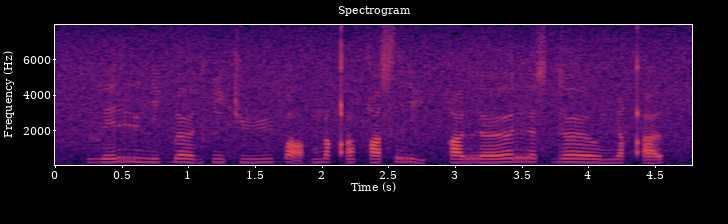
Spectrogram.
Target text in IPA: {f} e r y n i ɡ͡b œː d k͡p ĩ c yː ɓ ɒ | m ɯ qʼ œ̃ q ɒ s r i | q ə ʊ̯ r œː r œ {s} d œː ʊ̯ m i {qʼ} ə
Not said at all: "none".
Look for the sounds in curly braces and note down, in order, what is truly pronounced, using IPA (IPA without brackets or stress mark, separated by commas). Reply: v, s, qʼ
